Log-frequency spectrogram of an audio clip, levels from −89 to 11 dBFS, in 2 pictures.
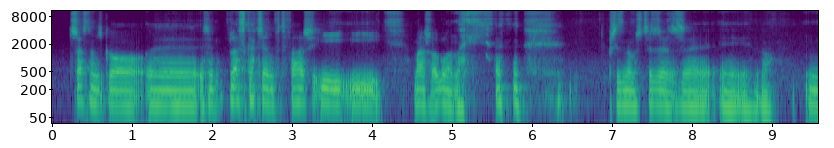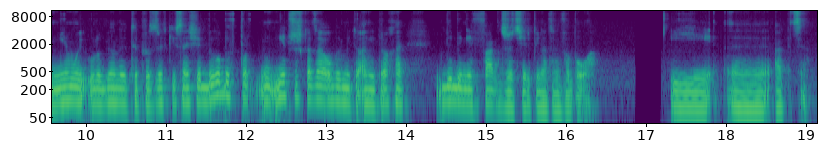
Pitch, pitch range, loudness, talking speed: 105 Hz, 95-115 Hz, -25 LUFS, 125 wpm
